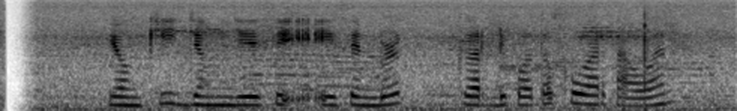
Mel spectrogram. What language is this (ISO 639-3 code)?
sun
